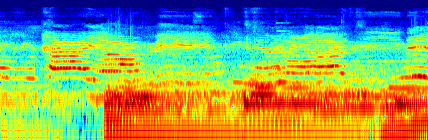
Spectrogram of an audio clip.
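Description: A song with a high, child-like singing voice over instrumental backing and a sustained bass line. The bass notes change about a second in and again near the end.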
